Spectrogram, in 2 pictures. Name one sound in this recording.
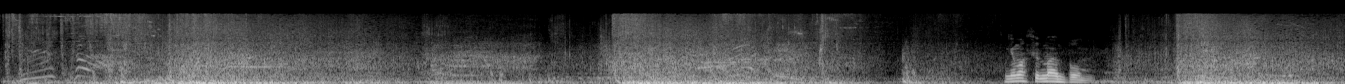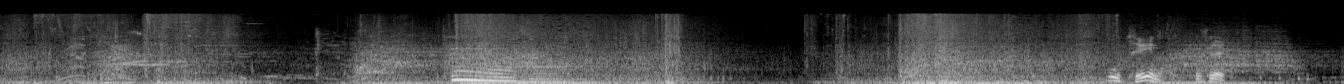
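Fire roars in loud bursts from a dragon's breath.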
